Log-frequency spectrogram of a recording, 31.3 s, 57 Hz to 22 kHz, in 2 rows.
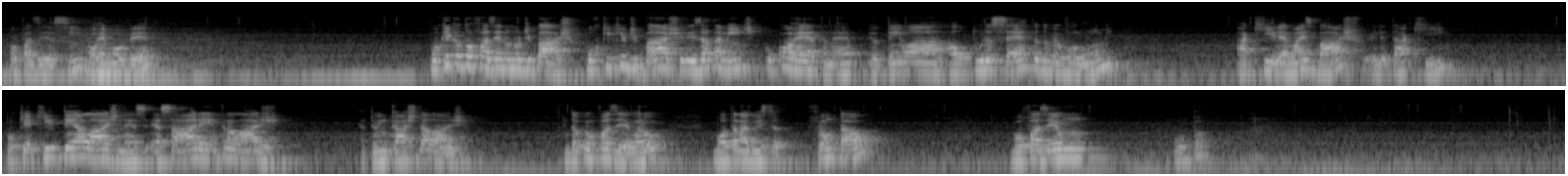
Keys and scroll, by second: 0.4 Delete, 27.9 ctrl+z, 29.1 ctrl+z, 30.5 ctrl+z.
